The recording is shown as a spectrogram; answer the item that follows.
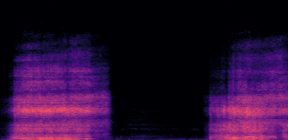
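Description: A man snoring loudly in his sleep: two long snores, each about a second and a half, the second beginning about three seconds in.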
